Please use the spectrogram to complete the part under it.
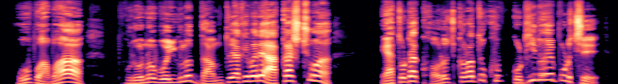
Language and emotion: Bengali, surprised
